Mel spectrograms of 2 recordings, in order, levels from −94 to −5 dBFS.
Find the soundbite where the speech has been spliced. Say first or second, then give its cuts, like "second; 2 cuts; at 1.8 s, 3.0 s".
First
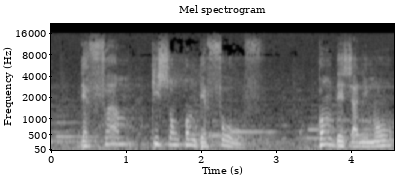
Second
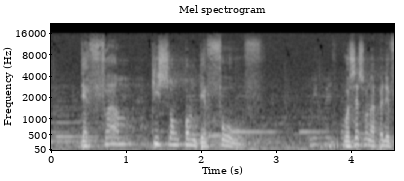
first; 1 cut; at 3.3 s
